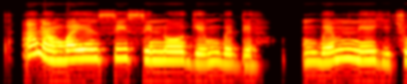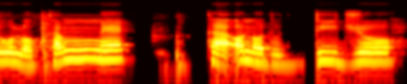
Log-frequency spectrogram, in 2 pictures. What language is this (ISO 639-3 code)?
ibo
